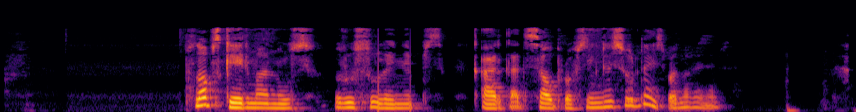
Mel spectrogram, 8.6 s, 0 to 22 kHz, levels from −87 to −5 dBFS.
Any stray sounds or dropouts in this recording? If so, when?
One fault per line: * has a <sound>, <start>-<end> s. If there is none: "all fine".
all fine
